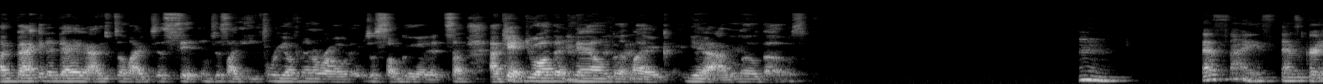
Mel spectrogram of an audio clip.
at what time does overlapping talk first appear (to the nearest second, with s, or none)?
none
